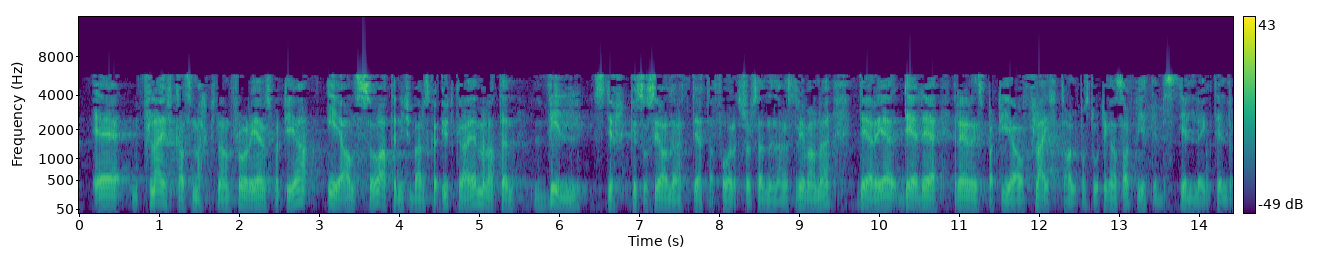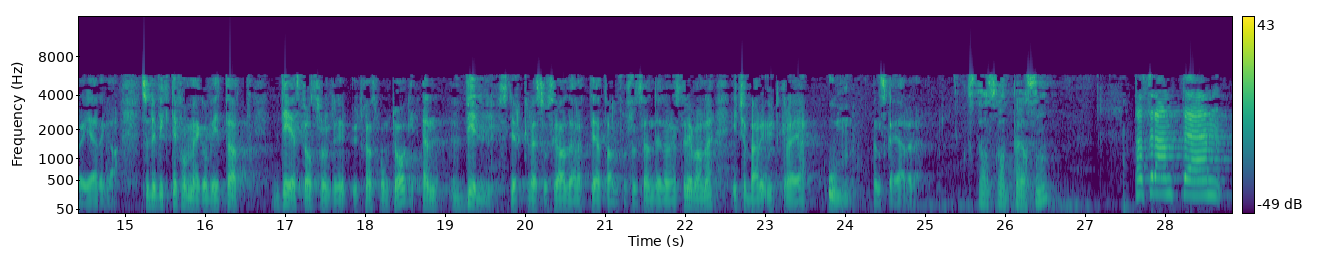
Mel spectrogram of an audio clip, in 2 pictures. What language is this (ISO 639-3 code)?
nno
